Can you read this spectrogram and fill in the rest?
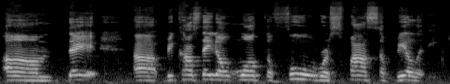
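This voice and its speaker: A woman hosting a conversational relationship talk show, speaking in a halting, deliberate way with drawn-out phrases. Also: medium pitch, fairly even intonation, sharp tone, slight background noise.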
